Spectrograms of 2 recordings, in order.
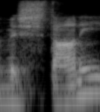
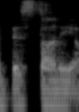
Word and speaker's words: Vistani: The Vishtani, you said? Yes, and it is Vistani.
